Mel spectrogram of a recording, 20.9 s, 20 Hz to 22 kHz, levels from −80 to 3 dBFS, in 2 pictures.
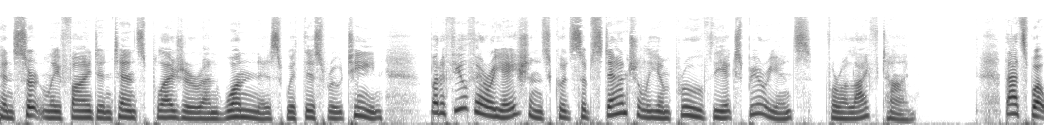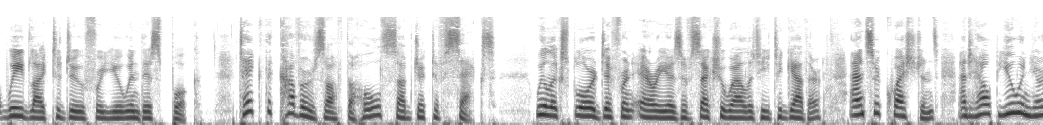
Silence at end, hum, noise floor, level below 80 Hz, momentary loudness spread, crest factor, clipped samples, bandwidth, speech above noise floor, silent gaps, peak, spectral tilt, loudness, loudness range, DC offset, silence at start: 0 s; none; -59 dBFS; -44 dBFS; 8 LU; 18 dB; under 0.1%; 14 kHz; 36 dB; none; -6 dBFS; -5.5 dB/octave; -23 LUFS; 3 LU; under 0.1%; 0 s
